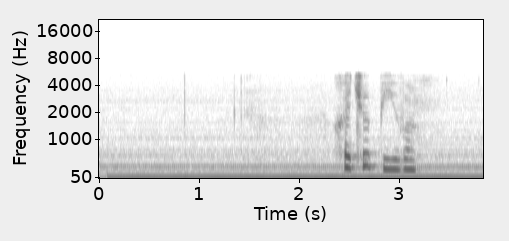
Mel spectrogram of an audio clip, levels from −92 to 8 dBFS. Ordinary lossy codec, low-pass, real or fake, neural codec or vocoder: none; 5.4 kHz; real; none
